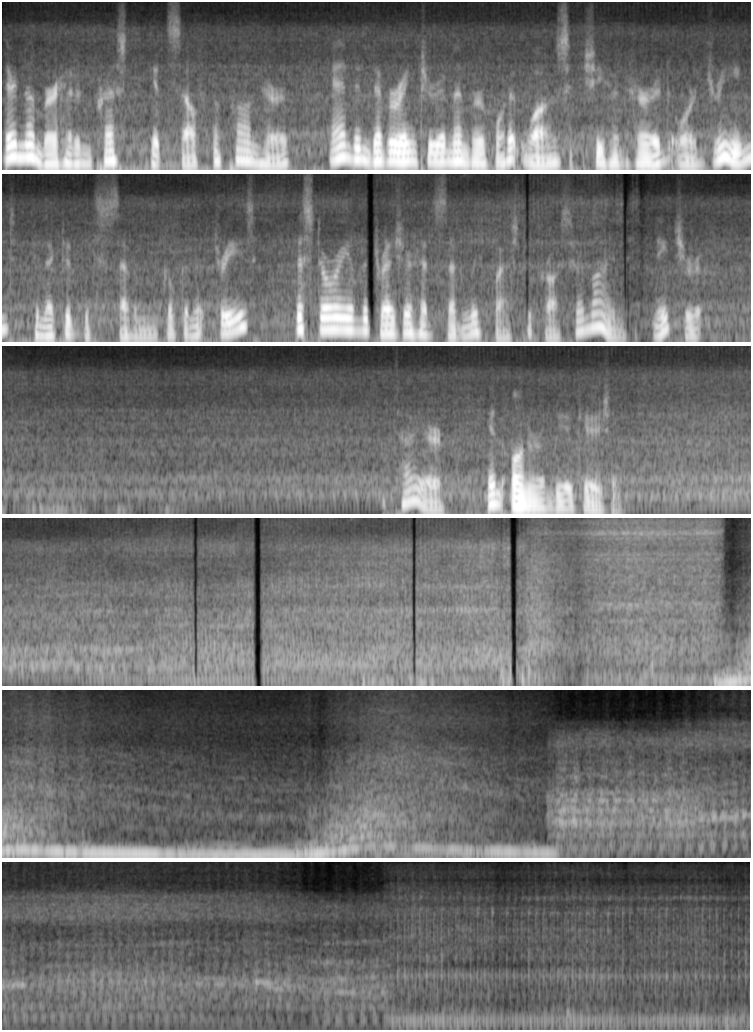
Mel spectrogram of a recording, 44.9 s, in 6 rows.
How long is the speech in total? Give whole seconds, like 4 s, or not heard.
17 s.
